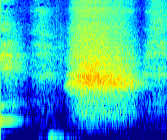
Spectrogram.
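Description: A woman exhaling audibly: a breathy rush of air lasting about a second, starting about half a second in. It is the out-breath cued for the downward phase of an exercise.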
